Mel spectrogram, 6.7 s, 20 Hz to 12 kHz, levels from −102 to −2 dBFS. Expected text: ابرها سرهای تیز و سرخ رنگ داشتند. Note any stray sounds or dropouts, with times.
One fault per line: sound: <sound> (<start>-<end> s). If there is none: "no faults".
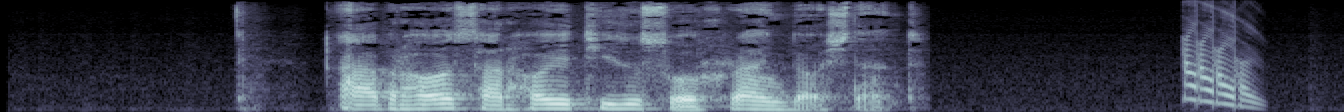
sound: chirp (5.9-6.3 s)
